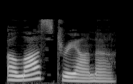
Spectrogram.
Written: alastriona

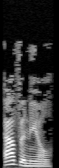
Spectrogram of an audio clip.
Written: aveneil

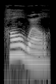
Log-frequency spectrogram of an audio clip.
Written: hallwell

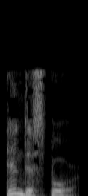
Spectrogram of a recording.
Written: endospore

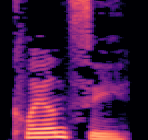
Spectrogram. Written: clancy

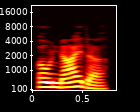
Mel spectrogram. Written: onida

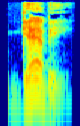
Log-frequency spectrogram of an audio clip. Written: gabby

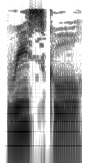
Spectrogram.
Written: reschool

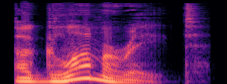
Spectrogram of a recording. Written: agglomerate

